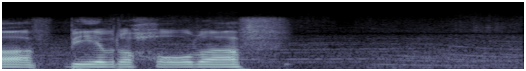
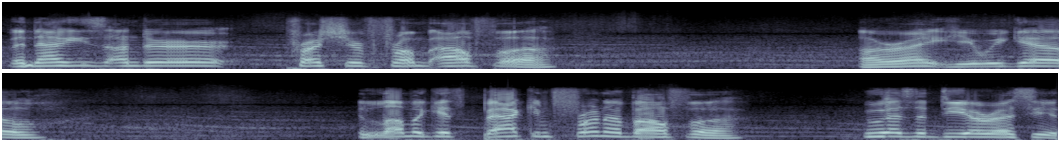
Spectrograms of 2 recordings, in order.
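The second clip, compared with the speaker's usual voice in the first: excited, higher race call; motorsport commentator; 6 semitones higher, 3 dB louder than usual. Real, not acted. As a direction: call the close fight with rising energy.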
